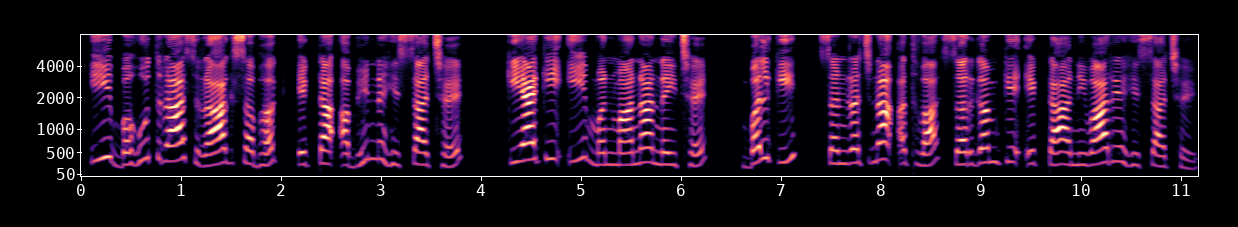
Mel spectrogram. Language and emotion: Maithili, neutral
